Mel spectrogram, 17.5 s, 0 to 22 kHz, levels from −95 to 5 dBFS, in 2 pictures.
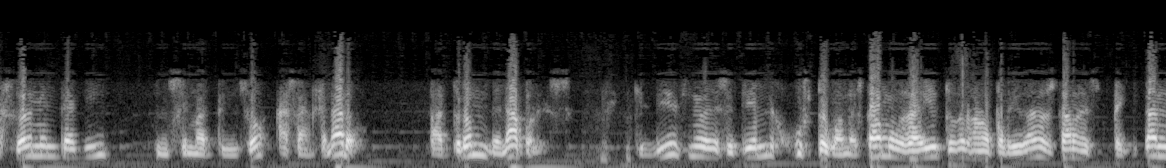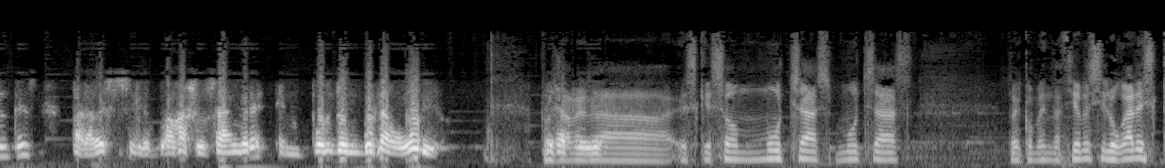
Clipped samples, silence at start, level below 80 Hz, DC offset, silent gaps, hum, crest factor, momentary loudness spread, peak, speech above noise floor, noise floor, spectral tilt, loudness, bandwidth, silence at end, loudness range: under 0.1%; 0 s; -54 dBFS; under 0.1%; none; none; 14 dB; 16 LU; 0 dBFS; 35 dB; -50 dBFS; -6.5 dB/octave; -15 LUFS; 10.5 kHz; 0.1 s; 9 LU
